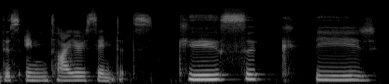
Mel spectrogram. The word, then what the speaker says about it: kısık: So if you know that meme, just focus on that sound. Kısık, kısık, ışık, ışık, mısır, mısır, yazlık, yazlık, kadın, kadın.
